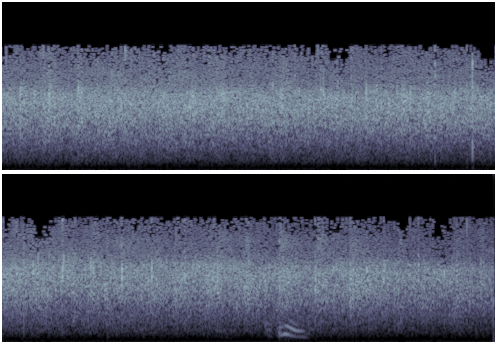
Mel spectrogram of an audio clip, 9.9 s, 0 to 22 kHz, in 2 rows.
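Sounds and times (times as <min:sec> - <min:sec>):
audience applauding: 0:00.0 - 0:09.8
faint voice: 0:07.7 - 0:08.1.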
